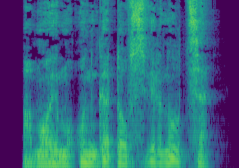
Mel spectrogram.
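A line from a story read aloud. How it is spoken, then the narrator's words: Whisper. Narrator (Russian): шепотом сказал Тимур Алк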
